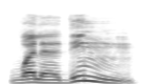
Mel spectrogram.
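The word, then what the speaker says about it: ولدٍ: And I would pronounce this as darsin, darsin, talibin, waladin.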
